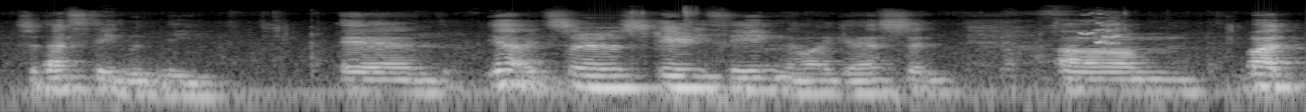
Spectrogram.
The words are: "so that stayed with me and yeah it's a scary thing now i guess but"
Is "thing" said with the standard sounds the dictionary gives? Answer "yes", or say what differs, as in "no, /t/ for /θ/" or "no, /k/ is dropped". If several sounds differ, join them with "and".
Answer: yes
